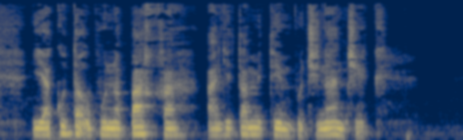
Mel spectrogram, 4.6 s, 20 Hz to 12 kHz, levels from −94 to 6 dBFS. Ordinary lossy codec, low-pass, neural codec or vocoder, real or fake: MP3, 64 kbps; 10.8 kHz; none; real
